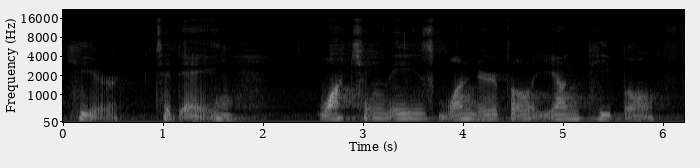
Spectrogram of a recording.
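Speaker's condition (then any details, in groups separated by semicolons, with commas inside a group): Spasmodic dysphonia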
